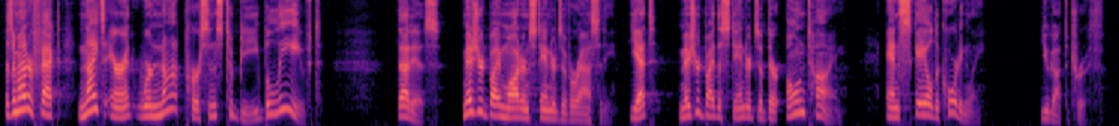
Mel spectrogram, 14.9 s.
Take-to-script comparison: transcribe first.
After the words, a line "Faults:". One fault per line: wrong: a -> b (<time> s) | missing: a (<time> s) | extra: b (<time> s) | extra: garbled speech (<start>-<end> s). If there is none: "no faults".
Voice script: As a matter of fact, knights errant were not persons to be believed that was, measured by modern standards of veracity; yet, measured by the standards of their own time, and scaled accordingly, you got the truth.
As a matter of fact, knights errant were not persons to be believed that is, measured by modern standards of veracity; yet, measured by the standards of their own time, and scaled accordingly, you got the truth.
Faults:
wrong: was -> is (5.5 s)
